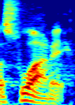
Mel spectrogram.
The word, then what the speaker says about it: Suare: When you write it with an R, but you pronounce it with an N. Yes, no, it is pronounced officially on the paper, Suare.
